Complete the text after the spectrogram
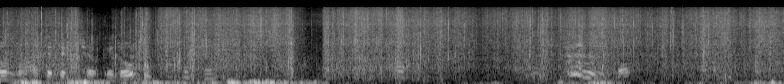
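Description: Plastic wrappers crinkle and rustle.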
